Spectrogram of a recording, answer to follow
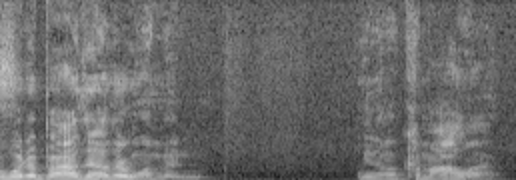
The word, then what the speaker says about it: Kamala: Kamala. That rhymes with Hala.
